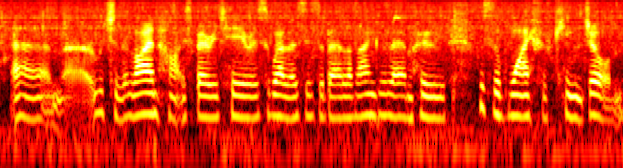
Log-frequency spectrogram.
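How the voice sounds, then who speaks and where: A soft-spoken voice moves at a moderate pace over noticeable background noise. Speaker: travel vlogger. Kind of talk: casual vlog talk to camera. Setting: outdoors in abbey gardens. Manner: soft-spoken, talking quietly.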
